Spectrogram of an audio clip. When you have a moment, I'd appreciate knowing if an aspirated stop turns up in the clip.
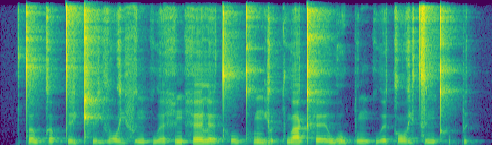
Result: yes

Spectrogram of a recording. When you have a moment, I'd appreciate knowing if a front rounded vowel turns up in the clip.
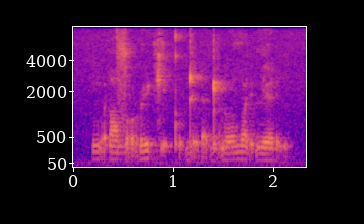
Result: yes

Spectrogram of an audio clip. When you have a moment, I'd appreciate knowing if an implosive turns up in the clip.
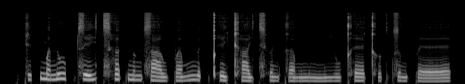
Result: no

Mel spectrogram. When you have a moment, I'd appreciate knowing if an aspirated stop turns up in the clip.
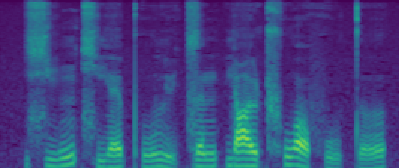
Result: yes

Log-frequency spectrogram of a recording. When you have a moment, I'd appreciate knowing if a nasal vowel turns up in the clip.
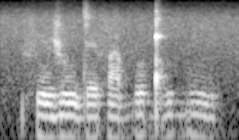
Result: yes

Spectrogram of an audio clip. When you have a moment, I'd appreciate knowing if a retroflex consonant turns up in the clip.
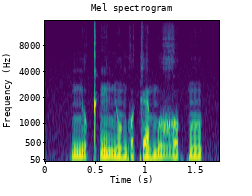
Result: no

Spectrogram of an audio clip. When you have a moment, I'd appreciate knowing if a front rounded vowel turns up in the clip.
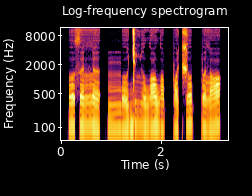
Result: no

